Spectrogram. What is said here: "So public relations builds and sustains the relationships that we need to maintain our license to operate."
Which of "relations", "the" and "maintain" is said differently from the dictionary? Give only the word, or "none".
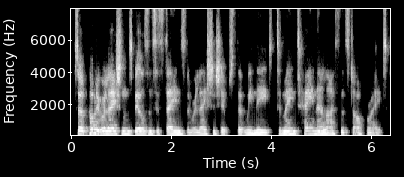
none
